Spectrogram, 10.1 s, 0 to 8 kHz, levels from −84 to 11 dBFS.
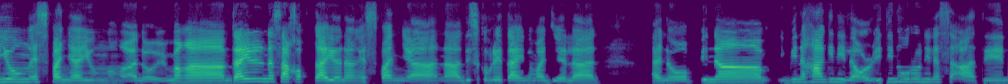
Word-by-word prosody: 'yong 260 0 -3
Espanya 235 -4 +1
'yong 215 0 -6
mga 205 -1 -9
ano, 180 -1 -9
'yong 190 +2 -13
mga 215 0 +4 0.4
dahil 280 +4 +7
nasakop 255 -2 +2
tayo 225 0 +5
ng 215 -1 -4
Espanya, 195 -4 -2
nadiskubre 215 +5 -4
tayo 205 0 +3
ni 205 - -17
Magellan 180 -2 -3 0.6
ano, 190 -3 -5
bina 235 -1 +4 0.2
ibinahagi 245 +4 -1
nila 230 -5 -4
or 195 0 -5
itinuro 270 +3 -10
nila 255 -1 -7
sa 270 - -9 0.2
atin 200 +2 -6
220 Hz, 150 wpm, -23 LUFS, 200-245 Hz, 0.6 s, dahil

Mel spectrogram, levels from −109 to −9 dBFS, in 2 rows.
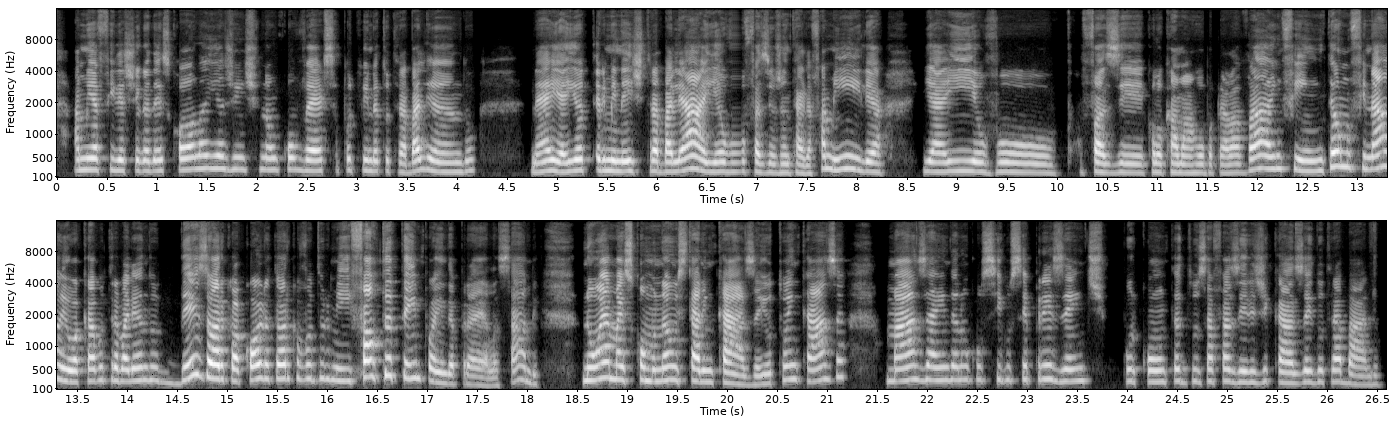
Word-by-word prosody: a 230 - -5
minha 245 0 +4
filha 235 -2 -2
chega 225 -1 -2
da 220 - -1
escola 245 +4 +1
e 275 - -2
a 270 - +2
gente 255 0 -8
não 245 0 -3
conversa 225 -3 +1
porque 235 -1 -6
eu - - +2
ainda 220 - -1
estou 215 0 -11
trabalhando, 210 +1 -1 0.5
né, 210 +3 +2
e - - +4
aí 200 +3 +3
eu 230 +1 +6
terminei 225 -2 +3
de 215 - -7
trabalhar 220 +3 +4
e 200 - -1
eu 205 0 0
vou 200 +1 -9
fazer 195 -2 -2
o - - -7
jantar 185 -1 -3
da 170 - -6
família. 240 -4 -1 0.4
E 215 -1 -1
aí 215 +2 -1
eu 205 -2 +1
vou 190 -2 -3 0.3
fazer 185 -1 0
colocar 190 0 -2
uma 180 -1 -2
roupa 180 0 -6
para 175 0 -5
lavar, 240 +10 +2
enfim, 230 -5 -1
então 305 +8 +4
no 305 - -1
final 285 +1 +1
eu 245 -3 +5
acabo 255 +3 0
trabalhando 275 0 0
desde 305 - +1
a - - +13
hora 300 -1 +9
que 290 - -5
eu - - +8
acordo 290 +5 +4
até 305 0 +2
hora 305 0 +4
que 320 - -9
eu 310 - -9
vou 305 0 -4
dormir. 285 -4 -5
E 260 - -7
falta 350 +6 +5
tempo 315 -4 -2
ainda 215 -4 0
para 200 -2 -5
ela, 165 -2 -6
sabe. 200 - -7 0.4
Não 275 +2 +3
é 335 - +6
mais 285 -2 +1
como 275 -4 0
não 275 +2 +1
estar 275 -2 +3
em 240 0 -1
casa, 190 -6 +1
eu 205 - -3
estou 220 +7 -8
em 300 - -3
casa, 290 +5 -1 0.4
mas 270 +3 +1
ainda 280 0 -2
não 285 0 -8
consigo 285 0 -9
ser 290 +2 -6
presente 270 -3 -5 0.2
por 255 -2 -7
conta 245 +1 -2
dos 245 0 -12
afazeres 240 -2 -3
de 250 +2 -10
casa 230 -2 -1
e - - -4
do 245 +1 -7
trabalho. 215 -7 -4
240 Hz, 210 wpm, -22 LUFS, 210-275 Hz, 0.5 s, a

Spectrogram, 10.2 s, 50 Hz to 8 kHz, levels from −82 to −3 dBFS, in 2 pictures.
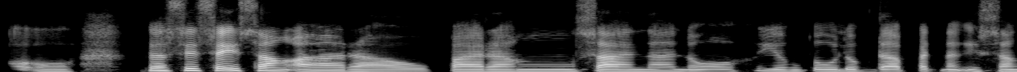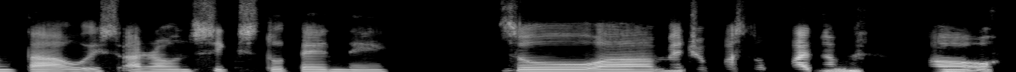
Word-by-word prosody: Oo, 165 +1 -5 0.4
kasi 210 +2 +4
sa 220 -1 +6
isang 205 -1 +5
araw 160 -4 +1
parang 180 0 +1
sana 180 0 +3
'no, 170 +2 -4
yung 190 -2 -4
tulog 185 -1 -2
dapat 170 -1 0
ng 165 - -1
isang 170 0 -2
tao 160 +1 +2
is 175 - -7
around 170 0 -2
6 165 +1 -6
to 170 - -3
10 175 -2 -2
eh. 160 +1 -6 0.5
So, 180 -2 0
ah, 175 -1 +3
medyo 185 0 -5
pasok 185 +1 -12
pa 185 - +6
naman, 185 -1 -1 0.3
oo. 170 -1 +2
180 Hz, 160 wpm, -23 LUFS, 170-185 Hz, 0.5 s, sa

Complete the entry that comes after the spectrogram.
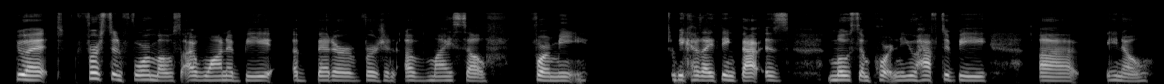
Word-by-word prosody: But 205 -4 +8 0.3
first 270 -3 +3
and 220 -5 +2
foremost, 200 -5 -1
I 200 - +1
wanna 195 0 0
be 185 +2 -2 0.2
a 195 - -5 0.2
better 195 -2 0
version 185 -2 -4
of 185 -2 -3
myself, 185 -3 -4 0.2
for 200 -4 +4
me, 180 +1 -6 0.8
because 210 -1 +1
I 185 0 +4
think 195 -2 +1
that 180 0 +6
is 190 -3 -3 0.4
most 205 0 +1
important. 185 +1 -2
You 200 +1 -2
have 205 0 +2
to 225 - -2
be, 185 -1 -2 0.5
uh, 175 -2 +1 0.3
you 200 0 -7
know 175 0 -5
190 Hz, 145 wpm, -24 LUFS, 180-200 Hz, 0.8 s, But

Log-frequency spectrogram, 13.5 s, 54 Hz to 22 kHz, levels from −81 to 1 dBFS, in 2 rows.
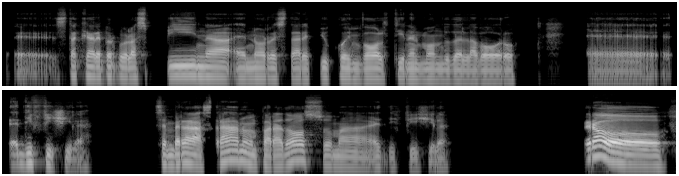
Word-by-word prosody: ehm, - - -12
staccare 110 -1 -2
proprio 105 -1 -4
la 100 0 -1
spina 110 0 -1
e 100 - -4
non 100 0 -4
restare 95 -1 -3
più 100 -2 -12
coinvolti 95 0 -4
nel 95 0 -4
mondo 90 -1 -6
del 85 0 -4
lavoro. 85 - -4 0.6
È - - -10
è - - -6
difficile. 115 +1 -5 0.6
Sembrerà 110 +2 +3
strano 140 +1 +2
un 105 - -4
paradosso, 110 +5 0
ma 95 -2 -5
è 90 - -6
difficile. 85 -2 -11 1.4
Però 105 -5 +8
100 Hz, 110 wpm, -24 LUFS, 95-115 Hz, 1.4 s, Però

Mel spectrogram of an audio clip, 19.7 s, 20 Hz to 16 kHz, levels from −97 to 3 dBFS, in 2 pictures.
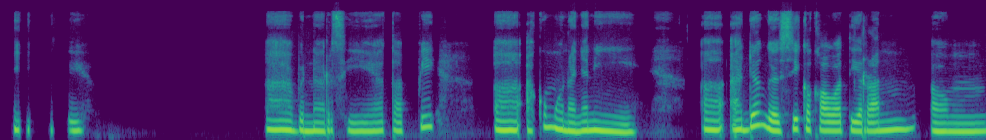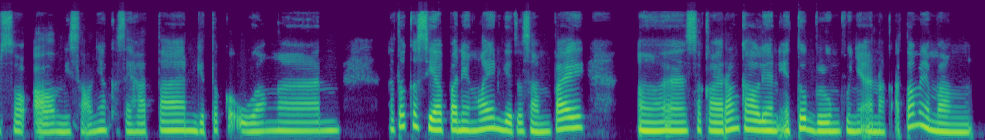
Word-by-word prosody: Iya 210 - -2 0.5
sih. 195 0 -7 1.8
Ah 215 -1 +2
benar 190 -1 -2
sih 185 -1 -4
ya, 195 - -8
tapi, 265 +8 -7 0.6
eee, 205 -1 +3 0.2
aku 190 - -12
mau 230 -4 +2
nanya 190 0 +1
nih. 175 -4 0 0.7
Eee, 215 -1 +1
ada 220 +5 +1
nggak 200 -7 +3
sih 230 - -1
kekhawatiran, 195 +2 -1 0.2
mmm, 180 0 -1
soal 180 -3 -2 0.2
misalnya 175 +3 -3
kesehatan 195 +3 -1
gitu, 185 - -5
keuangan 190 +2 -2 0.5
atau 255 +6 +1
kesiapan 215 -7 +4
yang 200 - +1
lain 245 +2 +4
gitu, 185 0 +1
sampai, 225 +10 +3 0.5
eee, 195 -1 +5
sekarang 200 +2 +2
kalian 200 -4 +4
itu 220 +4 +3
belum 185 -1 +3
punya 185 -1 0
anak 175 -1 -1
atau 285 - -1
memang 175 - +3
195 Hz, 115 wpm, -19 LUFS, 185-210 Hz, 1.8 s, eee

